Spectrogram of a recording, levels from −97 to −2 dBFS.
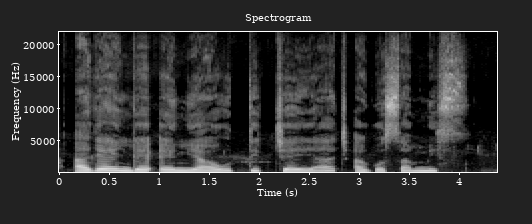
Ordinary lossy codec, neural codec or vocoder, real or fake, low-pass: none; none; real; none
